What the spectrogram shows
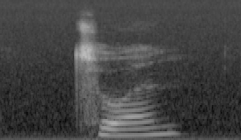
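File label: "cun", second tone, Chinese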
